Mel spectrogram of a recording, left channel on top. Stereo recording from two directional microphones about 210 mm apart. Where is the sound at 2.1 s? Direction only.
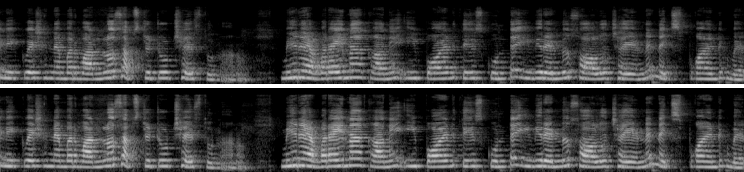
50° right (ahead or behind).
